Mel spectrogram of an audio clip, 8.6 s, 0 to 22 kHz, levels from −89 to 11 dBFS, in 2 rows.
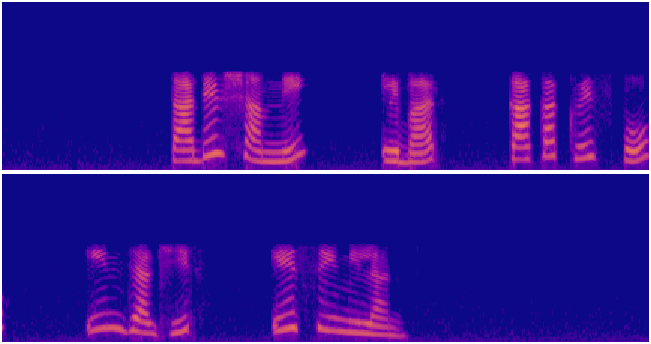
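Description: Speech carried over a narrowband AMR-NB mobile codec, with nothing above 4 kHz, suffers an AMR rate drop twice. From 1.94 to 4.33 s, after "তাদের সামনে", and from 7.40 s to the end, after "এ সি মিলান", the network pushes the codec onto fewer speech bits, which fits a step from 12.2 to 5.9 kbps, so the voice turns rougher and buzzier without losing band or breaking up.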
